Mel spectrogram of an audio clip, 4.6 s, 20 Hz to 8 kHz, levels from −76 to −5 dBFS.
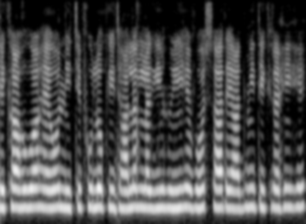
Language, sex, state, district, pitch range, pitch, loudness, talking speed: Hindi, female, Maharashtra, Mumbai Suburban, 240-250 Hz, 245 Hz, -15 LUFS, 220 wpm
